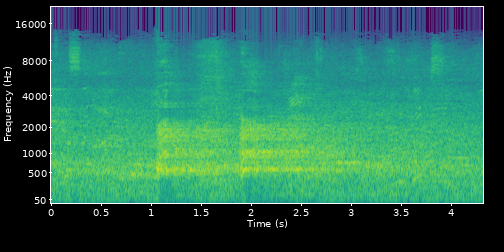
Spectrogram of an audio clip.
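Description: A Nova Scotia duck tolling retriever gives two loud barks, about a second in and again just before two seconds, each lasting under a second.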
